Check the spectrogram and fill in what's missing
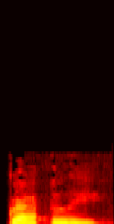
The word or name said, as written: Grappelli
